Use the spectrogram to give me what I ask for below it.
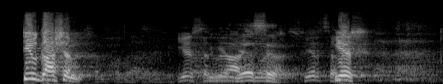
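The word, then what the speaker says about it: Sivadasan: He is Dasan of Shiva.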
